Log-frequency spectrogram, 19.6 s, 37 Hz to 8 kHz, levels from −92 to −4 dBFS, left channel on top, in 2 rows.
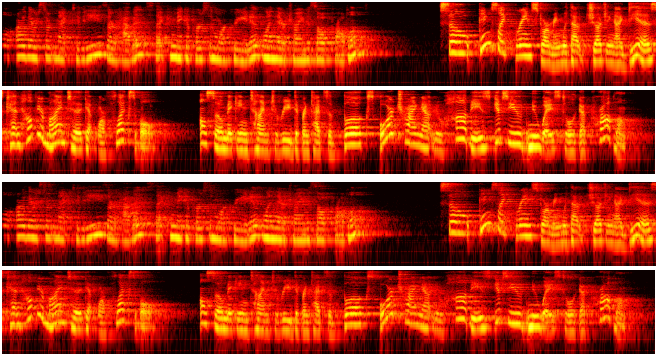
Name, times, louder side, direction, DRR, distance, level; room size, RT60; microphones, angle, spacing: voice 1, 0.0-5.4, left 2 dB, 40° left, -3 dB, 1.2 m, -36 dB
voice 2, 6.6-12.1 12.8-19.2, left 5 dB, 80° left, 12 dB, 0.8 m, -30 dB
16.0 x 13.5 x 5.2 m, 1.1 s
head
